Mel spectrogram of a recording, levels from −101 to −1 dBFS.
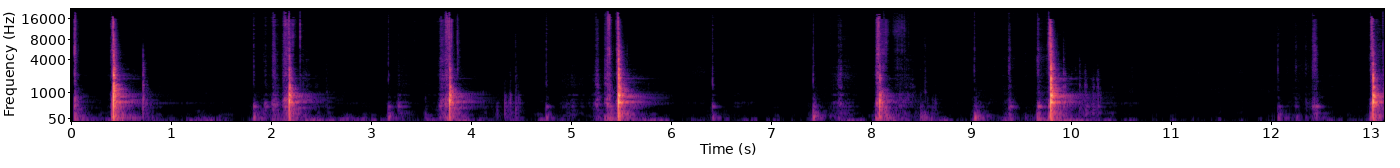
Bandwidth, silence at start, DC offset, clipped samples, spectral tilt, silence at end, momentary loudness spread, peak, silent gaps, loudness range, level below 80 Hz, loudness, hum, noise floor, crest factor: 19.5 kHz; 0.4 s; under 0.1%; under 0.1%; -3 dB/octave; 0 s; 21 LU; 0 dBFS; none; 16 LU; -60 dBFS; -29 LUFS; none; under -90 dBFS; 36 dB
